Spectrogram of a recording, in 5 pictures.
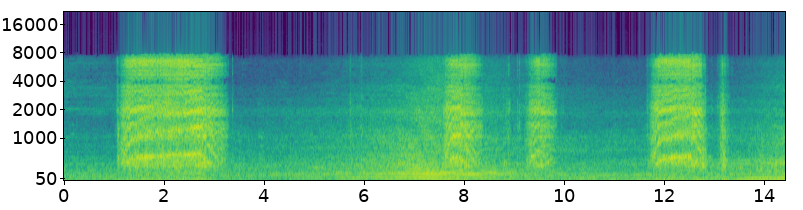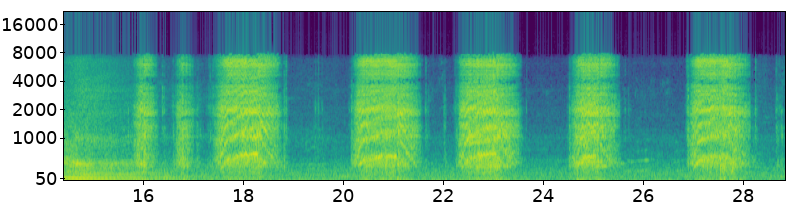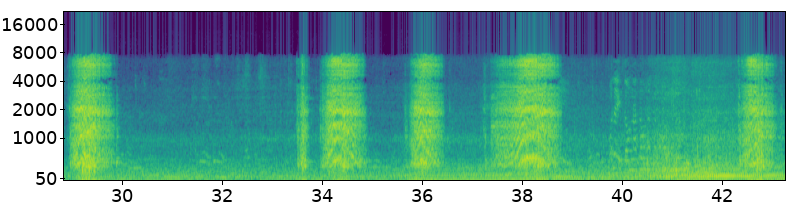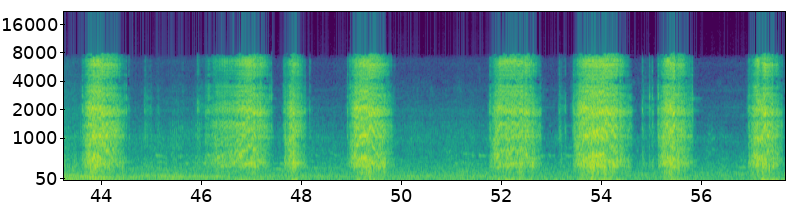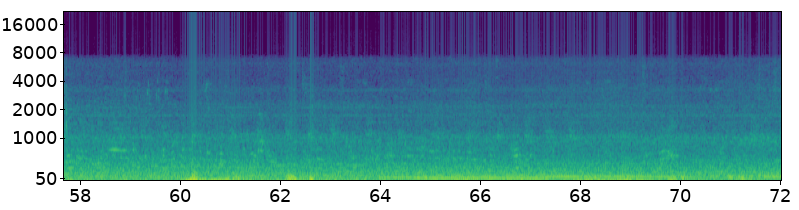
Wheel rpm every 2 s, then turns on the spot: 30, 90, 0, 10, 20, 0, 60, 0, 20, 40, 50, 50, 30, 30, 30, 0, 0, 20, 20, 30, 0, 20, 10, 30, 20, 10, 40, 30, 10, 0, 0, 0, 0, 0, 0, 0.
48-50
